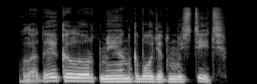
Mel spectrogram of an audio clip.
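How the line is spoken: Calm. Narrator (Russian): спокойно заметил Нарс Гори

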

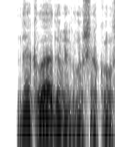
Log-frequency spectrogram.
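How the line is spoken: Plain. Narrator (Russian): сказал Лис

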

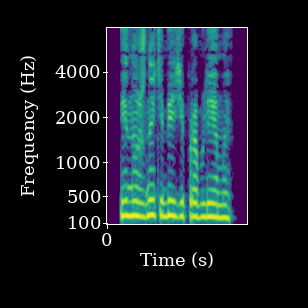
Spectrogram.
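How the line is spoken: Sighing. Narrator (Russian): вздохнула Вика

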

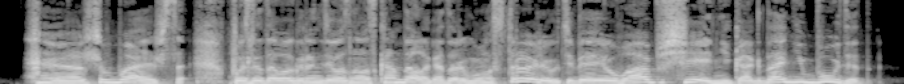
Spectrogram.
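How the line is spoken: Laughing chuckle. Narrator (Russian): хохотнул Вал

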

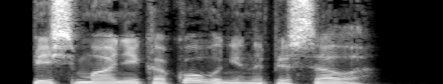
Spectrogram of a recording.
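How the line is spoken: Level, even voice. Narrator (Russian): все тем же ровным голосом спросил Гвалиор

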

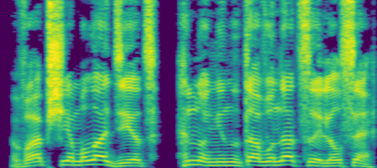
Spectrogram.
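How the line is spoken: Snorting. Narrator (Russian): хмыкнул я

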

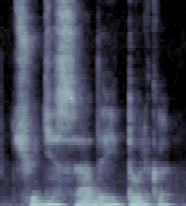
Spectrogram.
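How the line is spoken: Sighing. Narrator (Russian): вздохнул Ксара

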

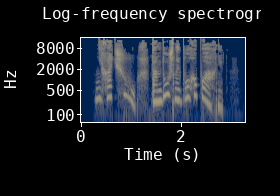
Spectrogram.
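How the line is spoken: Little girl's squeak. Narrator (Russian): пискнула девочка

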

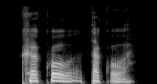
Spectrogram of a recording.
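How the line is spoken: Snorted. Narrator (Russian): хмыкнул он

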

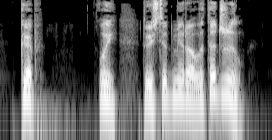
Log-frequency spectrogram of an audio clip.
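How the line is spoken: Squeaky speaker. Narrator (Russian): пискнул динамик над входом

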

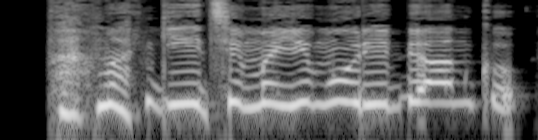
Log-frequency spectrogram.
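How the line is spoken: Cried out. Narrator (Russian): вскрикнула Пэтси

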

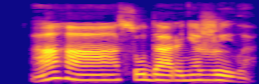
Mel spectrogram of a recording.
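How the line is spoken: Plain. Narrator (Russian): сказал тогда Билл

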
